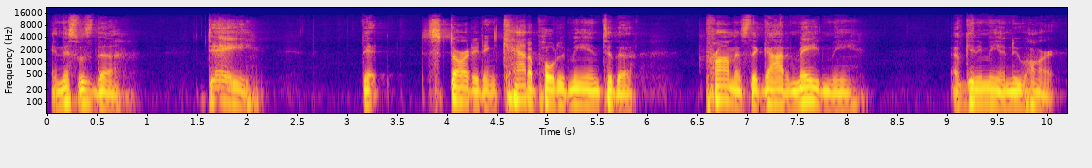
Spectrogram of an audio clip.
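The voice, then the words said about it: Excited, emotional voice. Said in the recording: “I'm a little excited. I'm a little emotional.”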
